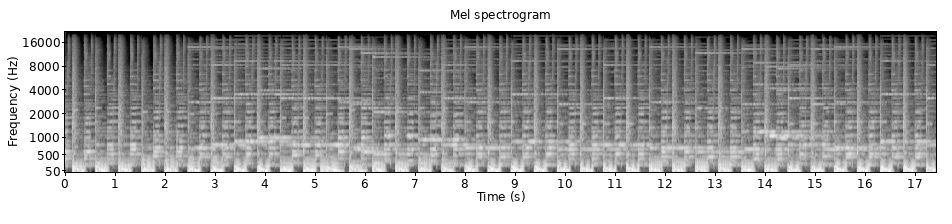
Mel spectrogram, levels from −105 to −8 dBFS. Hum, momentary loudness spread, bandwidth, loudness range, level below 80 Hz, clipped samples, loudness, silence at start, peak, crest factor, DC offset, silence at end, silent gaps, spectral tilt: none; 2 LU; 19 kHz; 1 LU; -20 dBFS; under 0.1%; -19 LUFS; 0 s; -4 dBFS; 14 dB; under 0.1%; 0 s; none; -5.5 dB/octave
